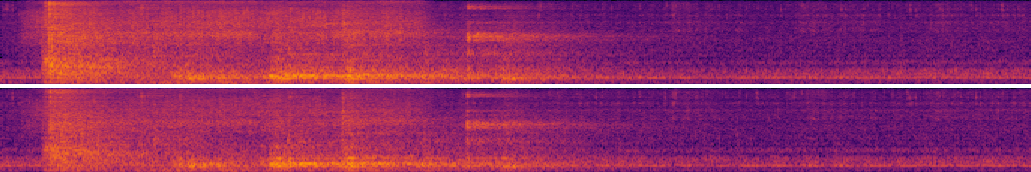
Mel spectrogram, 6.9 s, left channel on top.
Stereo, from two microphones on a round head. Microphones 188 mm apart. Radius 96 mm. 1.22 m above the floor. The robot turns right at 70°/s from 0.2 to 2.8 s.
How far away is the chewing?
About 1.8 m.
